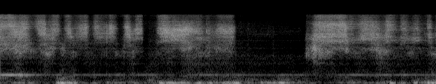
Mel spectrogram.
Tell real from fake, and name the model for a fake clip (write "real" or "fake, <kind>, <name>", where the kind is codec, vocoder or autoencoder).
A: fake, codec, DAC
